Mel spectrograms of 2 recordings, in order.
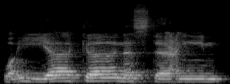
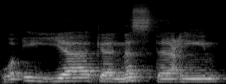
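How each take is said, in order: First: The vowel of 'ka' is drawn out long. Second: The vowel of 'ka' is kept short. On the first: The speaker calls it wrong. "the ka also must not be pulled. So not" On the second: The speaker calls it right.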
